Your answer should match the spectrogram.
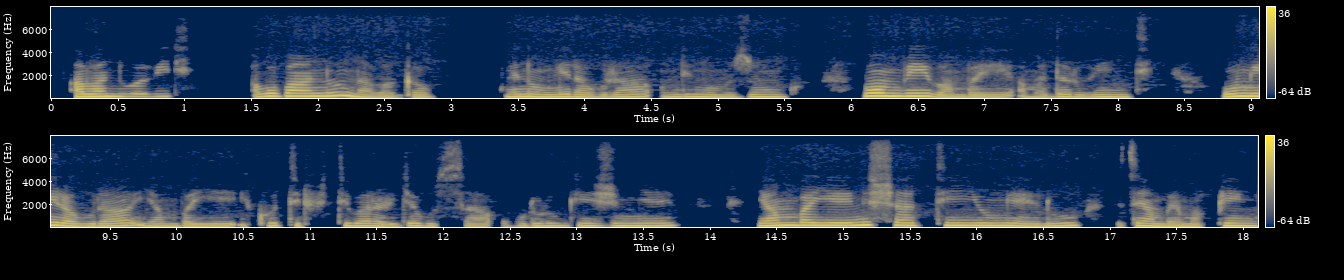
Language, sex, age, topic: Kinyarwanda, female, 18-24, government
